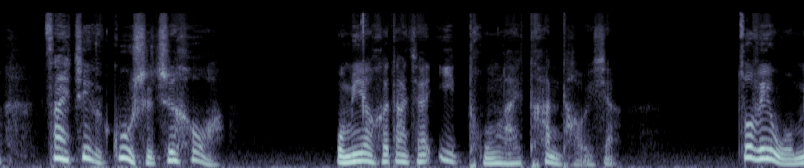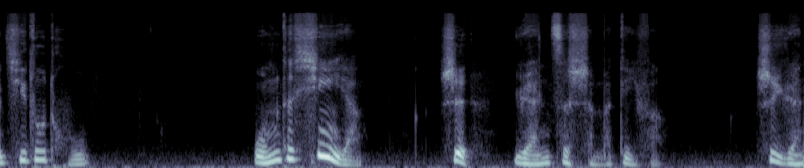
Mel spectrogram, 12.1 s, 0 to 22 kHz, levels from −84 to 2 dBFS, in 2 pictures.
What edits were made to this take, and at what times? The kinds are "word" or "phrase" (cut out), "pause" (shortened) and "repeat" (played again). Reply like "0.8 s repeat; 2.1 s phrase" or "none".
none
